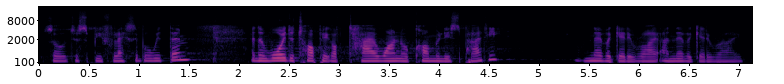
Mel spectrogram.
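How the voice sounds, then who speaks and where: A woman's voice: on the low side, level tone, a little fast. A woman whose first language is not English gives a practical, advice-giving presentation with slides at a church ministry training, with frequent hesitations. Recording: echoey hall with long reverb.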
